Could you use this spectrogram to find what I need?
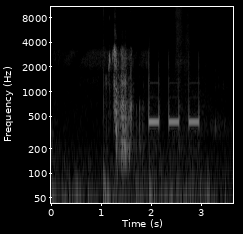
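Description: A telephone number being dialed: a short noisy burst comes first, then three evenly spaced touch-tone beeps, each a clear steady two-note tone of equal length and loudness.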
